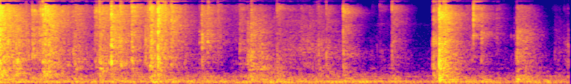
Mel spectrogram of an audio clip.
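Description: Red plastic tamper seal being torn off a ground black pepper jar and its plastic cap worked open: an irregular run of crackles and sharp clicks, the loudest at the start, about a second and a half in and again past four seconds.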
